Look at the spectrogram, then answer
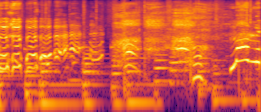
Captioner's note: children giggling; panting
